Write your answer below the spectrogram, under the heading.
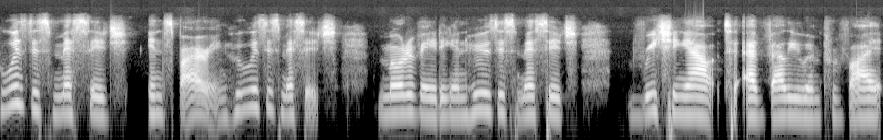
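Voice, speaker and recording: A woman speaks fairly slowly at a medium pitch with fairly even intonation, in a dry, close sound with no echo and a quiet background. She has an ordinary speaking voice. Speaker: property entrepreneur and podcast host. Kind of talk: interview. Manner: repetitive, many fillers and restarts.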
